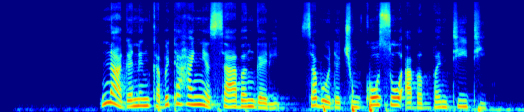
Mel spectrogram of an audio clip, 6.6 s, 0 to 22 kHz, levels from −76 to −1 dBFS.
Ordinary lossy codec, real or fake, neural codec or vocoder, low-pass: none; fake; autoencoder, 48 kHz, 128 numbers a frame, DAC-VAE, trained on Japanese speech; none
